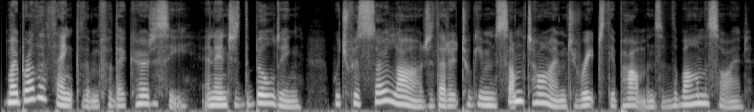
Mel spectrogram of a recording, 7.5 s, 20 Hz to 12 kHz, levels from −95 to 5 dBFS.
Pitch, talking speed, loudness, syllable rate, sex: 180 Hz, 225 wpm, -22 LUFS, 5.8 syllables/s, female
